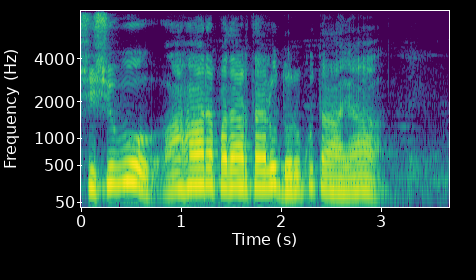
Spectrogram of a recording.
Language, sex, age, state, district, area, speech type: Telugu, male, 30-45, Telangana, Hyderabad, rural, read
